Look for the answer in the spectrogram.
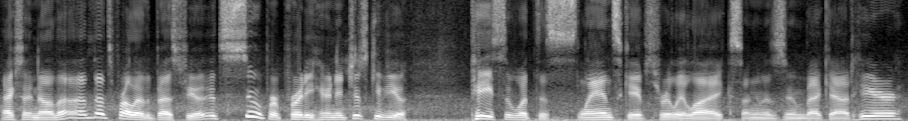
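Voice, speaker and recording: A chatty travel vlogger with a mid-range, expressive voice, a bit hoarse, talks at normal speed while filming a casual handheld vlog on a rural farm lot. He's wry and tosses in jokey asides. The camera mic is held at arm's length and picks up a little hiss or hum.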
